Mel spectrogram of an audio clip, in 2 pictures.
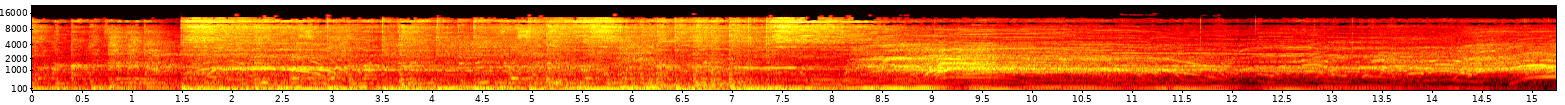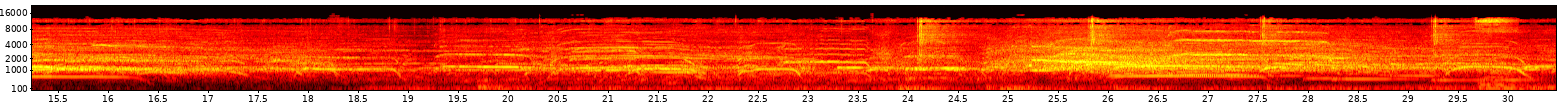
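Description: Live pop dance track with heavy bass played over a concert hall's speakers, which drops away about nine seconds in. Then a crowd of fans keeps screaming and cheering, with many short high yells.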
